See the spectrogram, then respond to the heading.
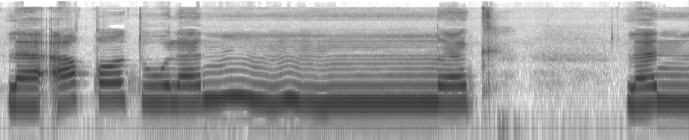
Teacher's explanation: Maka di sini namanya adalah ghunnah musyadadah. Dibacanya dia di dengungkan tiga harakat tingkatannya.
